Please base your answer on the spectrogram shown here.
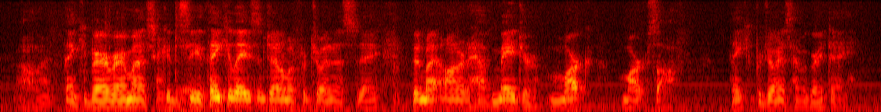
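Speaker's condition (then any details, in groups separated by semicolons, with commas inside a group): No condition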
